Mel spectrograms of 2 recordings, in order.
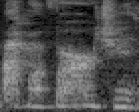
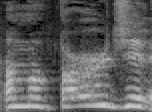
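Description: First: High, hushed imitation of a yell; held-back mock yell. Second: High, loud, drawn-out mock scream; imitated scream. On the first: Retelling a friend's yelling, held-back strained mock yell. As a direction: yell it under the breath, pitched way up. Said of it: "he was just yelling". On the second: Naked friend screaming at a pool party, loud mock scream. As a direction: belt it out slowly like a proud announcement. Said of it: "he was just screaming".

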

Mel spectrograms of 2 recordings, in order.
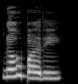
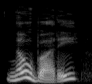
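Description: First: High, loud little Rabbit voice; a higher, louder Rabbit pretending nobody's home; Rabbit's voice. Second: Said in the usual way. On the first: Rabbit calls from inside his hole, high and loud.

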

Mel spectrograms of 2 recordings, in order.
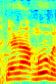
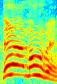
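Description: First: Said in the usual way. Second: "They're not moving" cried high and loud; loud exasperated "They're not moving". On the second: Real, not acted. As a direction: hit "not moving" with disbelief. Friends won't budge.

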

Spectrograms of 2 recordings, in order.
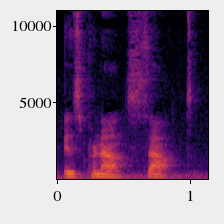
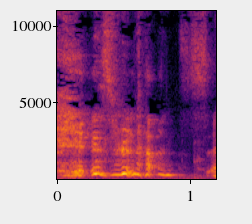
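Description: First: Said in the usual way. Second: "scent" said slowly and loudly, laughing; emphatic correction. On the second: Real, not acted. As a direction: lean on "scent" as the fix. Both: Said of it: "I mean, scent".

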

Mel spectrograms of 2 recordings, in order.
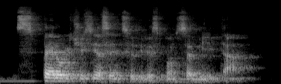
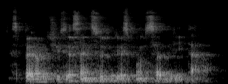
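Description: First: Said in the usual way. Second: Whispered repeat. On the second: Real, not acted. Commentator repeating his hope about responsibility to the audience, in a quick whisper. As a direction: whisper the line again, quicker, as a private aside.

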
